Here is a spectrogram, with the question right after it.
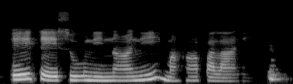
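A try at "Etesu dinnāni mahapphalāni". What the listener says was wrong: Ninani? You mean N? There's D, not N. Dinna, not ninani. Dinna.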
